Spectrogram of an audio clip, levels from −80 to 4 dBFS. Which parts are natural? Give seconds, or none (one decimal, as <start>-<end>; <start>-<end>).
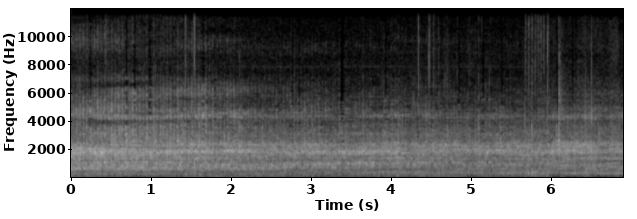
0.0-6.0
